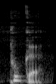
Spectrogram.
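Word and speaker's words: púca: to be a puka, pronounced puka. It's spelled P-U-C'-A, however. The puka is a fae,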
